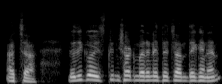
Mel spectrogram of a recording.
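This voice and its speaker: A man teaching an online reading class, slowly drilling letter sounds and repeating syllables for his students. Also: sits high, steady tone, dark tone, no echo. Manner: slow, repetitive drilling of syllables with pauses.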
